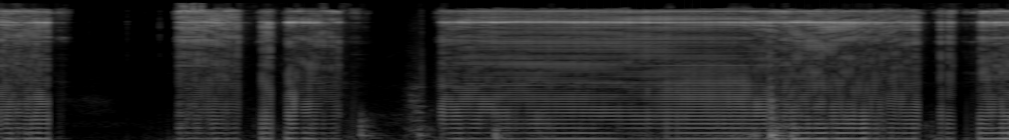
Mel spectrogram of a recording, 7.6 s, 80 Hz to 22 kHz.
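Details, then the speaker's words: Coil tattoo machine on 6 volts after trimming the spring on the armature bar to turn a fast soft shader into a color packer: strong even buzz, still about 114, starting and stopping cleanly, with more force; runs normally. "still at 114, but we have a little bit more force. It actually feels like it'll push a needle."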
